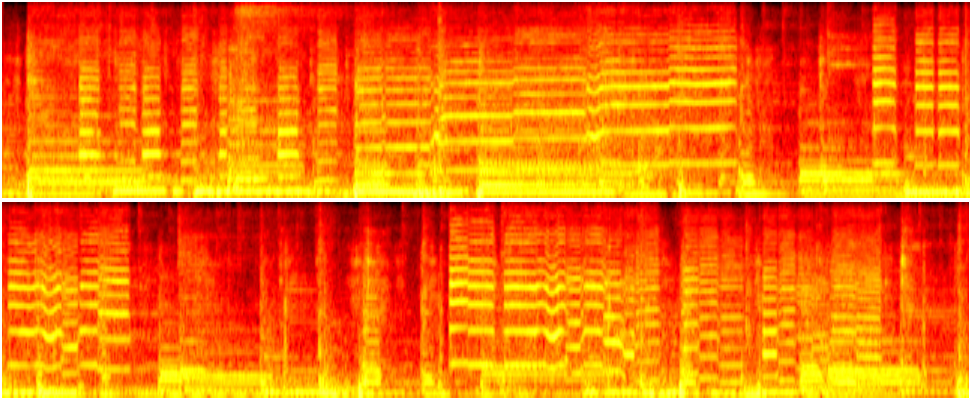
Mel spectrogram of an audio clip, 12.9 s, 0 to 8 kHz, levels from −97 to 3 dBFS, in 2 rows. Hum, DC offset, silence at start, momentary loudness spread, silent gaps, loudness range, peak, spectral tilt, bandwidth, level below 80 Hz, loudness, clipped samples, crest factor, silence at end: none; under 0.1%; 0 s; 6 LU; none; 2 LU; -2 dBFS; -6 dB/octave; 8 kHz; -30 dBFS; -18 LUFS; under 0.1%; 16 dB; 0 s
